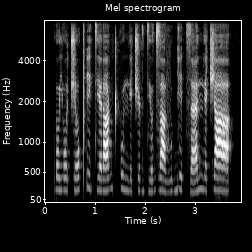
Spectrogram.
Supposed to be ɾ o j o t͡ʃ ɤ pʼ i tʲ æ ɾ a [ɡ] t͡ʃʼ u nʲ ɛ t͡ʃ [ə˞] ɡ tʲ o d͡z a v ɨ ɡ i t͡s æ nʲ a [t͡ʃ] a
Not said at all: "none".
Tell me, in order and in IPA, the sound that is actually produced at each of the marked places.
ɡ, ə˞, t͡ʃ

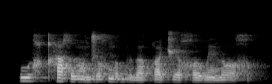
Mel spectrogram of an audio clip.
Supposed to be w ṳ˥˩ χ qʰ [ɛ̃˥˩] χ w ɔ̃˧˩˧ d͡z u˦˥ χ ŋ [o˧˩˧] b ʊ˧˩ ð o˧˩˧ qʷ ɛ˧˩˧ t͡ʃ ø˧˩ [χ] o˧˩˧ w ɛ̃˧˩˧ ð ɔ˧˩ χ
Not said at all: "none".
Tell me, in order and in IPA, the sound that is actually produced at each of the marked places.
ɛ˥˩, o˦˥, χ

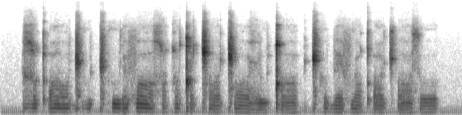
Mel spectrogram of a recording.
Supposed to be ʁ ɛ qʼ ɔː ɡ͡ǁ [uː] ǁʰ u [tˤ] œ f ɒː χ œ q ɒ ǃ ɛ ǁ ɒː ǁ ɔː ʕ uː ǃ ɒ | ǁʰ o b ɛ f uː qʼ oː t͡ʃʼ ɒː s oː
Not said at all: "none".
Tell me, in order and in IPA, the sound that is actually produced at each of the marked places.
uː, ɾ

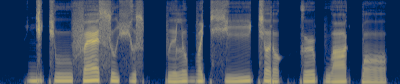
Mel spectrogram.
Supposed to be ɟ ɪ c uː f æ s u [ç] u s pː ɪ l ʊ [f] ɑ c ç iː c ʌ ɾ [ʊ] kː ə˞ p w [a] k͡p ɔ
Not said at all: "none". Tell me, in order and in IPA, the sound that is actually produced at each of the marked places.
ç, b, ɔ, ɑ

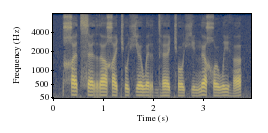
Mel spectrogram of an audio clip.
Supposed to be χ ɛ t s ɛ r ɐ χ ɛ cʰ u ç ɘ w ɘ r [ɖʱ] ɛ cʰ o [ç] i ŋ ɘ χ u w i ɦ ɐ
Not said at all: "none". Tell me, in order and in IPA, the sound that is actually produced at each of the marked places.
dʱ, ç

